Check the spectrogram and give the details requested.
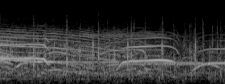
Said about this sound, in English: On most weekends for nearly a century, cheers like these have been heard in Herkimer, a small town of about 8,000, where the high school football team has been a source of pride for the community.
